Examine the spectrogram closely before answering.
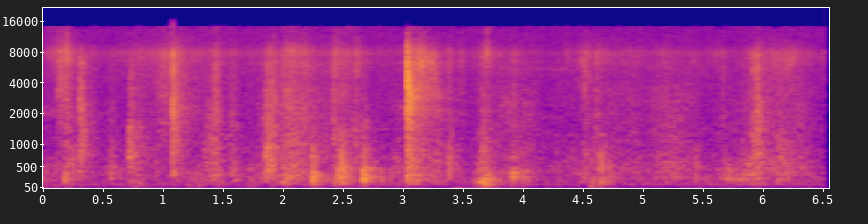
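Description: A string of irregular clicks, knocks and rustles, with one sharper knock about three seconds in: a person shifting and bumping against a leather chair and table close to the microphone.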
